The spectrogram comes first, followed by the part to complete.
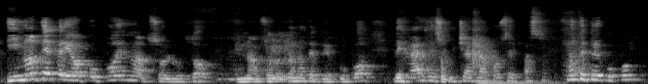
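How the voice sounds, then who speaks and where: A man's voice: fairly high pitch, animated, fairly quick, recorded from a distance, slight background noise. A man preaching to a live audience, calling on them to answer and repeating phrases for emphasis. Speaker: teacher of a Torah study talk. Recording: echoey room, speaker away from mic, audience present.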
